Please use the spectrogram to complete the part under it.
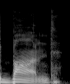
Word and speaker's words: Bond: Mais il faut que tu fasses attention à la façon que tu prononces son nom de famille. C'est Bond.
